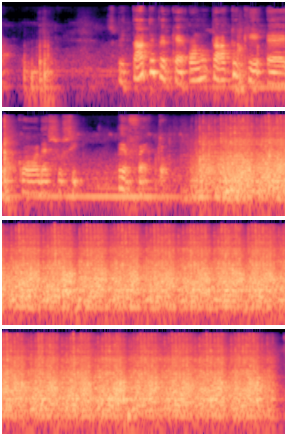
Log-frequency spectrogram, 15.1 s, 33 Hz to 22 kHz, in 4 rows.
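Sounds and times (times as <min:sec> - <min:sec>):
hand-cranked whisk whirring: 0:06.0 - 0:15.0.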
